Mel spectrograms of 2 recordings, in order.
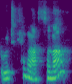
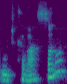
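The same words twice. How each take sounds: First: The word ends with a final vowel sound. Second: The word ends without the final vowel sound. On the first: "I want to say that A at the end" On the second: "for those who don't pronounce the A at the end"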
